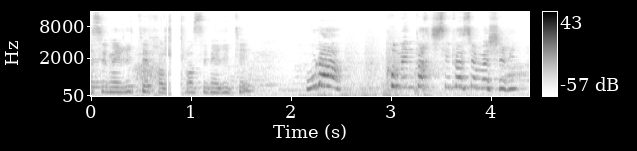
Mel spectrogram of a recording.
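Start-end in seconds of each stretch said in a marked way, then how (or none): 2.1-4.3 very high-pitched astonished question; amazed exclamation. Real, not acted. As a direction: shoot the pitch right up in disbelief. Amazed at the winner's many entries.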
